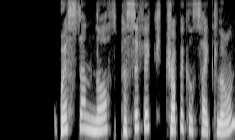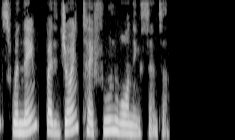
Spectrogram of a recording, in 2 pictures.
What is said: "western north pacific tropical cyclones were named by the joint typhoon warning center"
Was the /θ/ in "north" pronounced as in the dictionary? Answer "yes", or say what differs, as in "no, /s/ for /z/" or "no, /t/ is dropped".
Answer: yes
